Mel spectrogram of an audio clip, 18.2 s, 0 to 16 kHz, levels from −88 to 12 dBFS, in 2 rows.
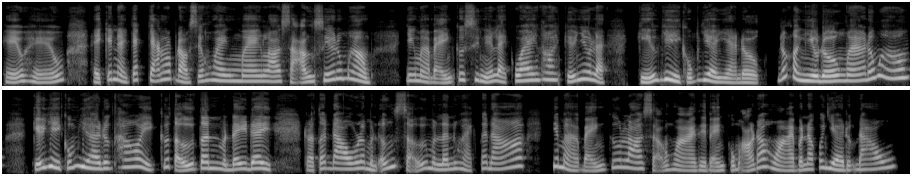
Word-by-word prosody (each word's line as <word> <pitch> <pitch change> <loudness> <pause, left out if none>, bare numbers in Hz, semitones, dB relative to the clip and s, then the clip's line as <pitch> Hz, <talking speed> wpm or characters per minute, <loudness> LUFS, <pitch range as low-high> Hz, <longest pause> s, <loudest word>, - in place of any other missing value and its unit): Hiểu, 195 +3 0
hiểu, 205 +2 -2 0.3
thì 185 - +1
cái 300 - -3
này 245 -9 +1
chắc 280 0 -4
chắn 250 +3 +1
lúc 320 -1 -1
đầu 225 -7 +1
sẽ 225 - -4
hoang 245 -2 0
mang, 230 0 +1
lo 220 0 +2
sợ 215 -2 0
xíu 270 +5 0
đúng 345 +1 -1
hông? 275 - +3 0.4
Nhưng 255 0 -1
mà 220 -5 0
bạn 175 0 -1
cứ 290 +9 -3
suy 280 -1 -3
nghĩ 210 -1 +2
lạc 235 -3 +1
quan 260 +3 +4
thôi. 295 -1 0
Kiểu 220 +1 +1
như 315 +2 +3
là, 245 -9 +2 0.3
kiểu 200 +6 +3
gì 280 -6 +6
cũng 185 +1 -3
về 260 -8 +4
nhà 185 -2 -1
được, 170 -2 -1 0.2
rất 390 +2 -2
là 330 - +5
nhiều 250 -3 +6
đường 230 +2 +5
mà, 250 +2 +3
đúng 345 +9 +2
hông? 365 +2 +3 0.3
Kiểu 230 +3 +4
gì 330 -2 +5
cũng 285 +6 -3
về 260 -3 +3
được 265 0 -2
thôi, 320 -8 -1
cứ 330 - -5
tự 195 - +1
tin 265 +1 +1
mình 215 - -3
đi 230 +3 +2
đi, 260 -3 +3 0.3
rồi 185 - -3
tới 245 +7 -4
đâu 245 -1 +1
đó 275 - 0
mình 230 -7 -2
ứng 245 - -1
xử 265 -8 -6
mình 245 -5 -2
linh 215 +2 -1
hoạt 230 -8 -7
tới 260 - -6
đó, 265 +8 -1 0.3
chứ 355 - 0
mà 185 - -1
bạn 170 +2 -5
cứ 310 +7 -7
lo 275 -4 -1
sợ 255 - -9
hoài 190 -2 -2
thì 180 0 -4
bạn 175 +1 -4
cũng 190 +1 -6
ở - - -1
đó 315 - 0
hoài, 220 - -1
bạn 190 +2 -3
đâu 225 - -1
có 300 - -5
về 220 -7 +2
được 195 +2 -7
đâu. 240 +9 -4
240 Hz, 280 wpm, -22 LUFS, 205-280 Hz, 0.4 s, gì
